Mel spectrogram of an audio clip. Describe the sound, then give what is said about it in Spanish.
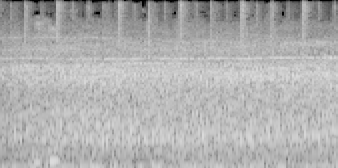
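A loud, unbroken roar of a stadium crowd whistling in protest at the Real Madrid team in the Santiago Bernabéu, Madrid, a dense, shrill wash of noise that holds steady throughout with no pauses and no clear voices. “Así sonaron los pitos en el Bernabéu.”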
